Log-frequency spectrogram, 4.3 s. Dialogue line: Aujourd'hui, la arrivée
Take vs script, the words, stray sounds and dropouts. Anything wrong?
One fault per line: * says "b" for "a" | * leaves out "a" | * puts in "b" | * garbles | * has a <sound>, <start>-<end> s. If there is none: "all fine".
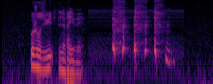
* has a cough, 2.2-3.5 s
